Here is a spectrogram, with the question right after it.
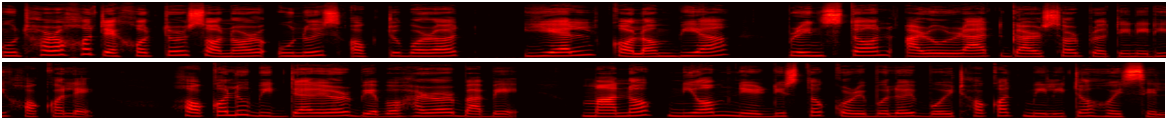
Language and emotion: Assamese, neutral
